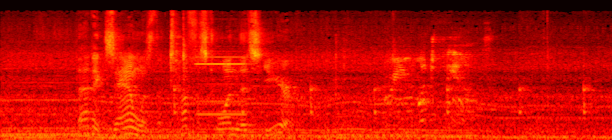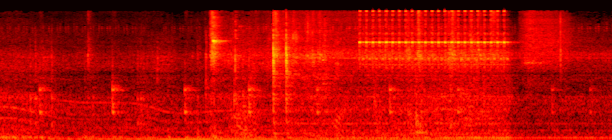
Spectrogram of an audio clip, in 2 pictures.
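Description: A bus engine idles low as the bus slows to a stop.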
